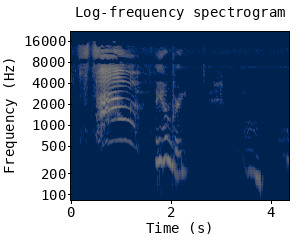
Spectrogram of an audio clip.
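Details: Long-haired tabby domestic cat, nearly 12 years old, indoors in the UK in October, gives one drawn-out rising-then-falling meow, followed by a shorter low mew, with a person talking softly to it in between.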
